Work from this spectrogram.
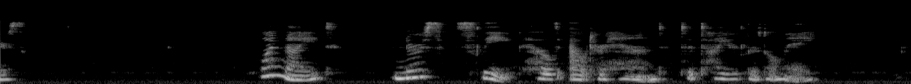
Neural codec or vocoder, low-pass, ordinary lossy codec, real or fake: none; 7.2 kHz; MP3, 64 kbps; real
